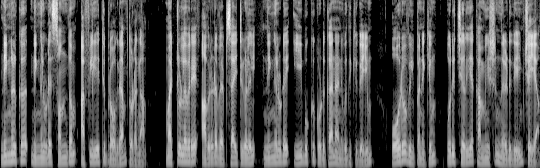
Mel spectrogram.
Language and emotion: Malayalam, neutral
